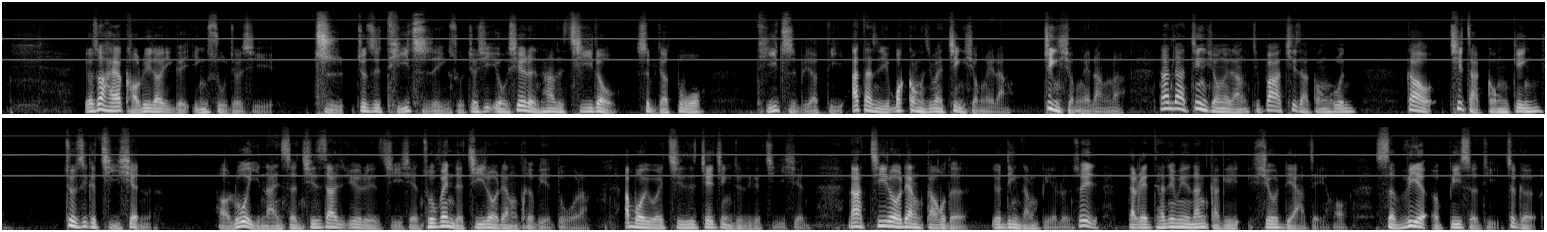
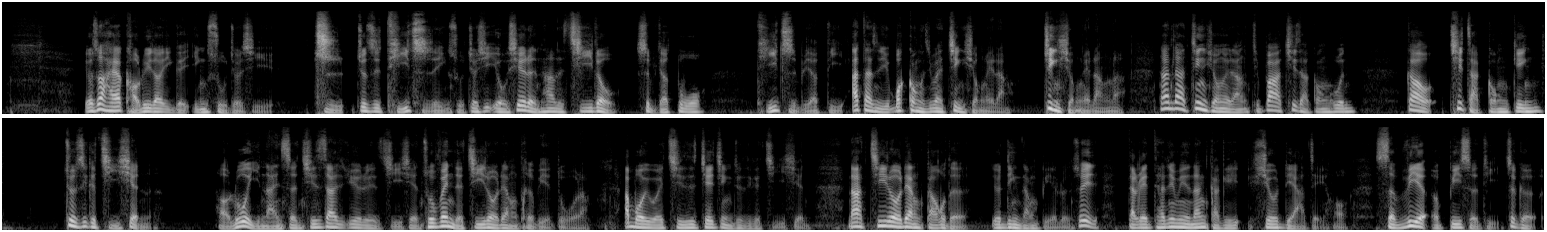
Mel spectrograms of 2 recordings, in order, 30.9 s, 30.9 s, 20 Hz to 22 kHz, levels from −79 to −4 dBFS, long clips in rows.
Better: second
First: high-pitched whine; loud; throughout; 5.5 kHz, 8 dB below the speech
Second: none

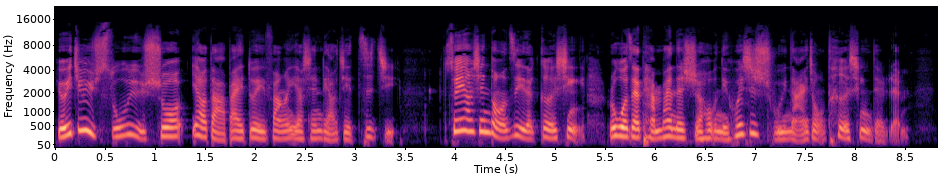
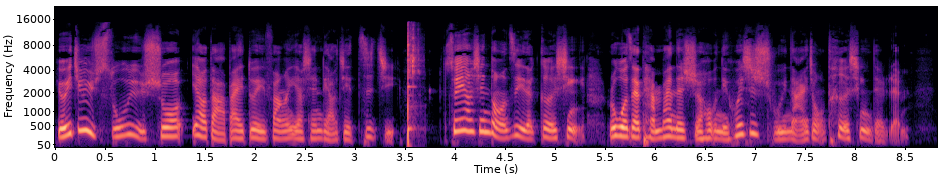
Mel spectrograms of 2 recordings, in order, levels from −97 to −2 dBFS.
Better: first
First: none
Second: clattering dishes; noticeable; at 3.5 s; peak 3 dB below the speech

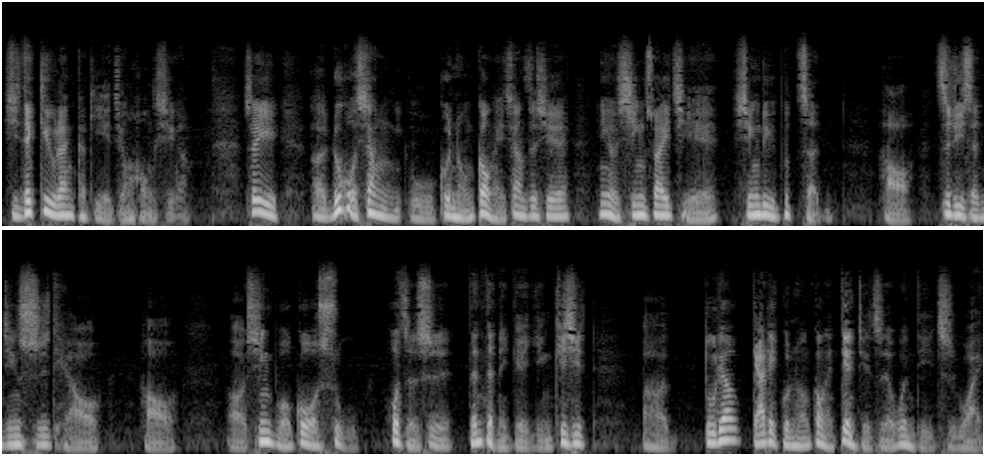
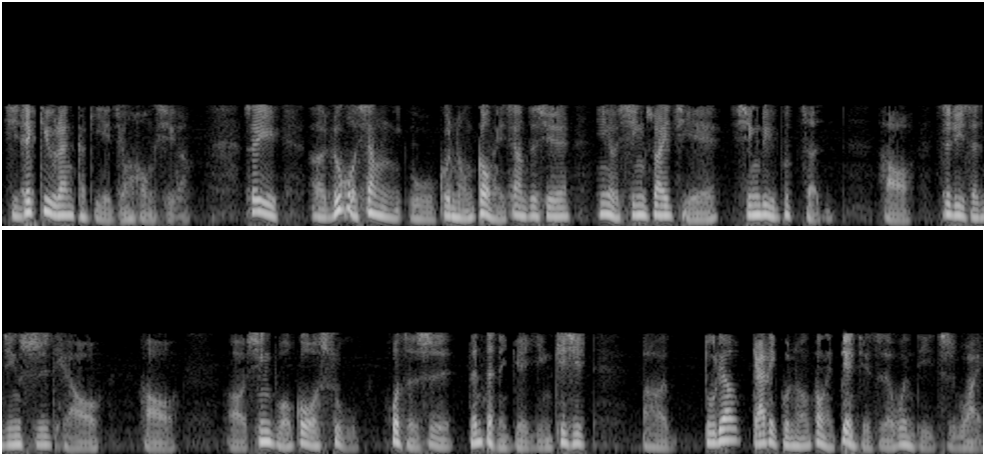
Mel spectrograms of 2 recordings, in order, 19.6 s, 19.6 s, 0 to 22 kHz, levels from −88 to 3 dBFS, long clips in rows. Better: first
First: garbled, watery; slightly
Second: garbled, watery; badly; nothing above 4 kHz

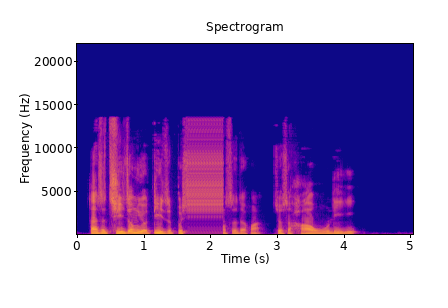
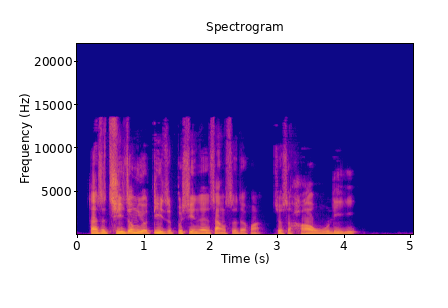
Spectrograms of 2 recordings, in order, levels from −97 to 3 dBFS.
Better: second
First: audio freezing; at 1.5 s for 0.5 s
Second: none

